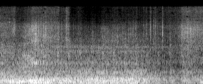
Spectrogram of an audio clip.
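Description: Low steady rumble of a car's engine and tyres heard from inside the cabin as the car pulls out and turns at low speed, with a dog panting in the car.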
